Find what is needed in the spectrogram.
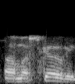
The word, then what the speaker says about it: Muscovy: Is it a Muscovy duck? Is that correct? – Muscovy, that's correct.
